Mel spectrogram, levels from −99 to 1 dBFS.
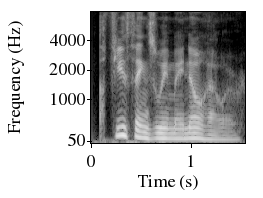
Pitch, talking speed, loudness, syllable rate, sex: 115 Hz, 270 wpm, -17 LUFS, 6.5 syllables/s, male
